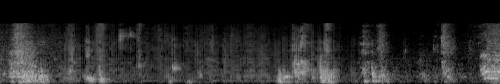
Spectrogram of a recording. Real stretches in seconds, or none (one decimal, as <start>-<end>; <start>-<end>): 0.0-0.6; 3.6-5.0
